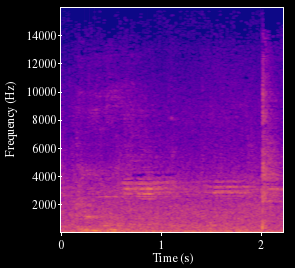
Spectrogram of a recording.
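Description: Steady low rumble of road traffic with no speech over it, and faint high tones coming and going about half a second in and again near the end.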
